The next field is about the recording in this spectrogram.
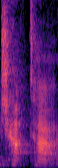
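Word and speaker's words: Chahta: my example my tribe it's chakasha and chata right if we're using our indigenous words but it's chickasaw and choctaw for using the english words that were been labeled on us because i couldn't pronounce our words um so if we're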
